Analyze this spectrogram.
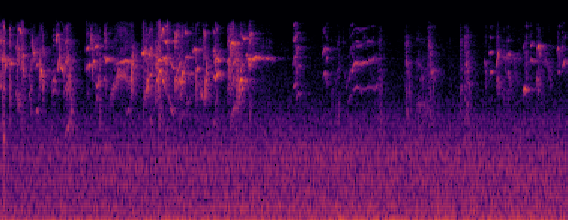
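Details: Common linnet, a young male at home, gives a loud burst of fast twittering and whistles, then quieter spaced chirps and short trills at a quick, uneven pace.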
